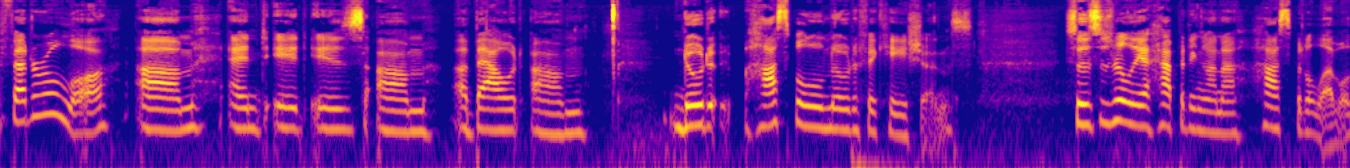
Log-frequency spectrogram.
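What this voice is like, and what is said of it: Congested, sick-sounding voice. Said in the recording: “getting over a, a, cold from a week ago, so this isn't my radio voice.”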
